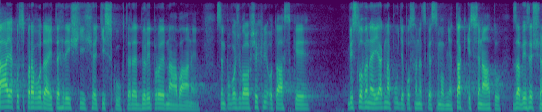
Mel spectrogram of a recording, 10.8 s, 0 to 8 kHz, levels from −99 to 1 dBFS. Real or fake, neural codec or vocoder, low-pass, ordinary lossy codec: real; none; 7.2 kHz; Opus, 64 kbps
